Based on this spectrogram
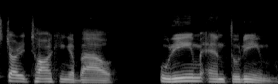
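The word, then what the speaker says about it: Thummim: We just started talking about Urim and Thurim, which I pronounced wrong when we were talking. I pronounced it Urim and Surim. But Urim and Thurim are fortune-telling stones that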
